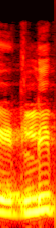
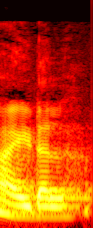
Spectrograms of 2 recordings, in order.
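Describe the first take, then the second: First: It starts with "ih" and ends in "lee". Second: It starts with "eye" and ends in "dl". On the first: The speaker calls it wrong. "उस आइडल को मैंने इडली pronounce कर दिया था" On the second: The speaker calls it right. "I D L E बोलते हैं उसको"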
